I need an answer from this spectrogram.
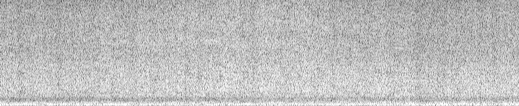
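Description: Steady hum of a BTS Skytrain electric train standing at the platform, with a few low tones that hold steady over a wash of noise.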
